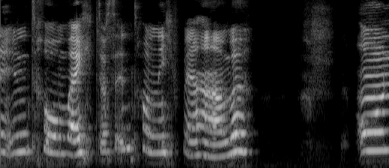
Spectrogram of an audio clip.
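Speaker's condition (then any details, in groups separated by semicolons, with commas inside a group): Ataxia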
